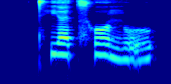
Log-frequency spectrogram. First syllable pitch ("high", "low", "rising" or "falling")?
falling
